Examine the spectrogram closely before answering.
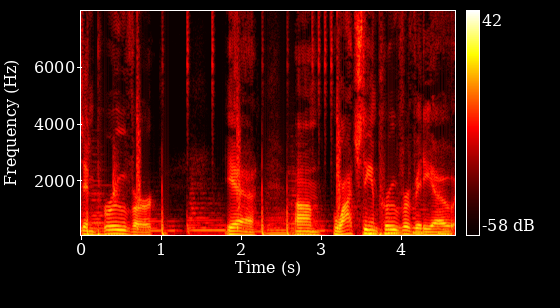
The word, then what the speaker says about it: Improver: The one y'all tell me how to pronounce it correctly. It's Improver.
